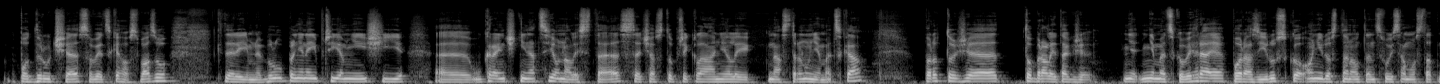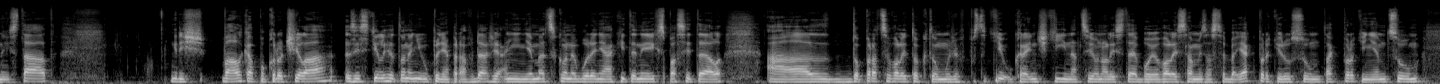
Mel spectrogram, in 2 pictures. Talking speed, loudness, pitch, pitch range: 140 wpm, -21 LUFS, 130 Hz, 120-140 Hz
